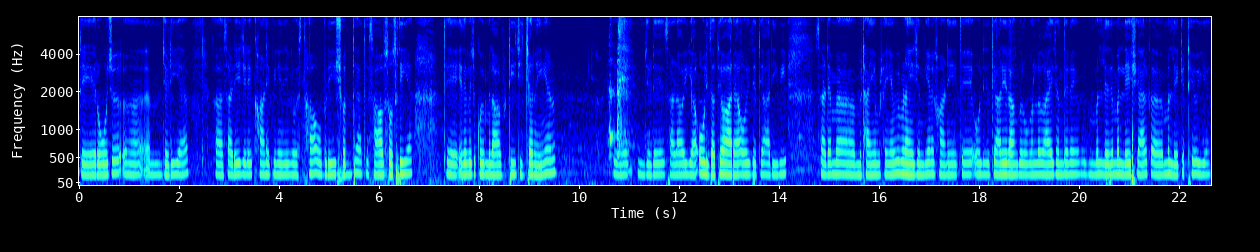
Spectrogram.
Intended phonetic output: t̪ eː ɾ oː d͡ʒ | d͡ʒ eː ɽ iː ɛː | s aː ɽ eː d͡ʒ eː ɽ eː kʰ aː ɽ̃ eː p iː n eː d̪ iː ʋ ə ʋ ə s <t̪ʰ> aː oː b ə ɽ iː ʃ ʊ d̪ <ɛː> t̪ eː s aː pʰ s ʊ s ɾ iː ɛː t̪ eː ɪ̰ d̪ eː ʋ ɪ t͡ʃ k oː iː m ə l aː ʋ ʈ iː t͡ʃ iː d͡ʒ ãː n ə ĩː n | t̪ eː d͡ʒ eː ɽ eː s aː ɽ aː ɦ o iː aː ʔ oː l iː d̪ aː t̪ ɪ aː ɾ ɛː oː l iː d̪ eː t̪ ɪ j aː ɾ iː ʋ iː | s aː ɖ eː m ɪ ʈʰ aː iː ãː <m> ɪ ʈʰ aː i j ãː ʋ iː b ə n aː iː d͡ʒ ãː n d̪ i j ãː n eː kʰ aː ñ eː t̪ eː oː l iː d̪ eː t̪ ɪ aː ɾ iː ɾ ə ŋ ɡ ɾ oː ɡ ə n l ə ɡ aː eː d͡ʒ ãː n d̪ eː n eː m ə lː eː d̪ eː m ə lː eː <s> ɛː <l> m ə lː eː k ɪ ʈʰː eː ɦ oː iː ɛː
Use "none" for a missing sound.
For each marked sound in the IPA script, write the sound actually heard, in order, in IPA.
t̪ʰ, ɛː, m, ʃ, ɾ

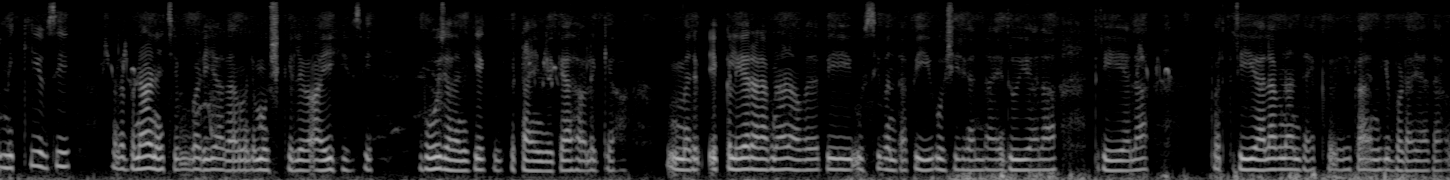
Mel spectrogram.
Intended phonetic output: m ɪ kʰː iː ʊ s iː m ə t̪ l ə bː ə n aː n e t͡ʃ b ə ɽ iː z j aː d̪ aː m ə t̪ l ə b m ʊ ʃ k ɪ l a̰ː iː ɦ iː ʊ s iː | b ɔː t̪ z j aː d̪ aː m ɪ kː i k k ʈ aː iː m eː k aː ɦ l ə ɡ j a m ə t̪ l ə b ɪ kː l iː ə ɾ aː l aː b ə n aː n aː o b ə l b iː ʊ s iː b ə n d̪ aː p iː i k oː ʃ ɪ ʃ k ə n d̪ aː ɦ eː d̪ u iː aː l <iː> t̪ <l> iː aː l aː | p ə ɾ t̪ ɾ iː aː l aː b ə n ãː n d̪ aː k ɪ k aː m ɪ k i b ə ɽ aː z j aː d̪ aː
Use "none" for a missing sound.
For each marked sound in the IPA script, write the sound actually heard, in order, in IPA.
aː, ɾ

